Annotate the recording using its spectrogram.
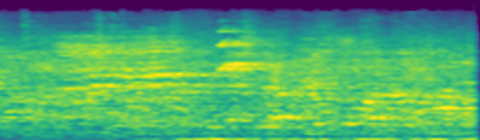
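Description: Indistinct voices in a large hall, with a few low thuds in the second half.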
